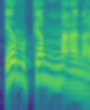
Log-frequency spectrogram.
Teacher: اركم معنا كما نراها أمامنا، نجد بأن الباء مجردة من السكون والميم في معنى عليها شدة، فمعنى هذا أن الباء قد أدغمت في الميم فصار النطق بميم مشددة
